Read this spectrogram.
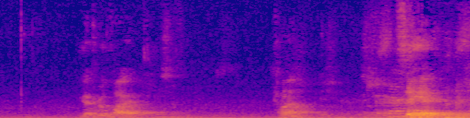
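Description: A middle-aged man speaks with animation into a microphone in a room with some echo.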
